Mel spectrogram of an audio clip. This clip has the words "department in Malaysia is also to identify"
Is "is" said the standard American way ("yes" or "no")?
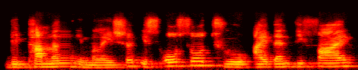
no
